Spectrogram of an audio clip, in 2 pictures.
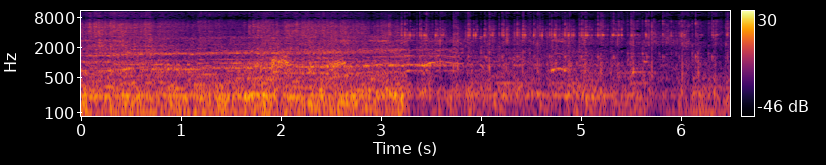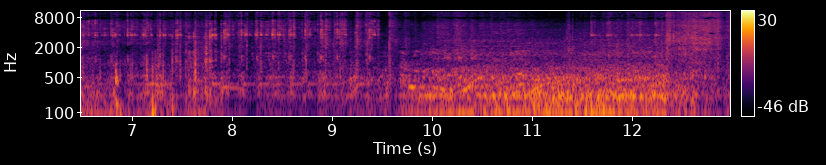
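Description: Electronic game music and jingles play loudly from a nearby loudspeaker.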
